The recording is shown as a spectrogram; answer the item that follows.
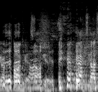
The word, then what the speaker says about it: Tongass: You know, if Bigfoot exists, it would probably live in the Tongass or the Great Bear Rainforest, which is next door in British Columbia.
